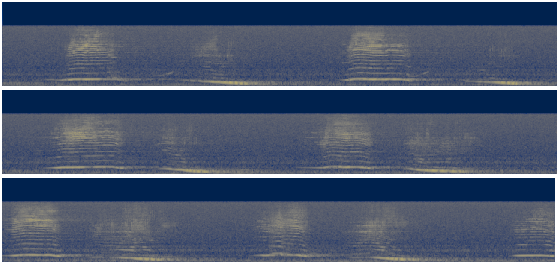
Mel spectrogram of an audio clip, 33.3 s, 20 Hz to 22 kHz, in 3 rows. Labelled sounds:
1.2	2.3	humpback whale, 0.80 to 6.6 kHz
3.8	4.1	humpback whale, 2.5 to 2.7 kHz
6.8	8.1	humpback whale, 0.80 to 5.7 kHz
12.0	13.5	humpback whale, 0.80 to 5.7 kHz
14.2	14.7	humpback whale, 0.83 to 2.1 kHz
17.2	18.6	humpback whale, 0.80 to 5.3 kHz
19.1	19.5	humpback whale, 0.83 to 2.2 kHz
22.3	23.4	humpback whale, 0.80 to 5.3 kHz
24.0	24.4	humpback whale, 1.7 to 1.9 kHz
27.3	28.3	humpback whale, 0.80 to 3.4 kHz
29.0	29.6	humpback whale, 1.7 to 2.0 kHz
32.4	33.2	humpback whale, 1.2 to 5.3 kHz

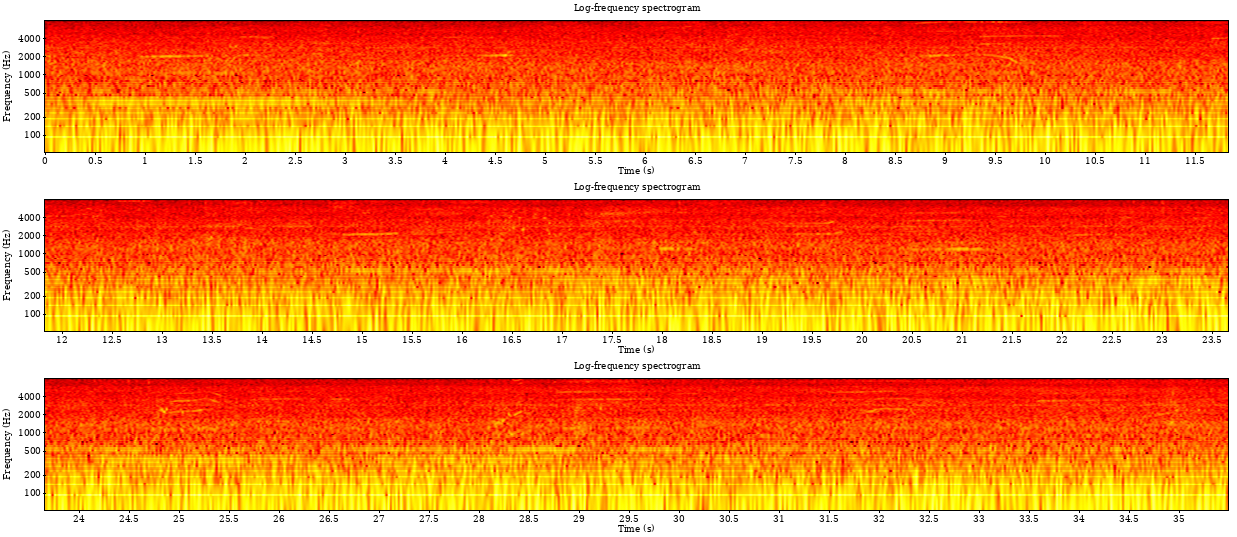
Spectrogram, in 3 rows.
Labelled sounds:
1.7	2.3	killer whale, southern resident, 1.9 to 5.9 kHz
8.6	10.1	killer whale, southern resident, 1.1 to 7.7 kHz
14.8	15.4	killer whale, southern resident, 2.1 to 3.1 kHz
24.7	25.5	killer whale, southern resident, 1.4 to 4.9 kHz
33.5	34.5	killer whale, southern resident, 2.6 to 4.4 kHz

